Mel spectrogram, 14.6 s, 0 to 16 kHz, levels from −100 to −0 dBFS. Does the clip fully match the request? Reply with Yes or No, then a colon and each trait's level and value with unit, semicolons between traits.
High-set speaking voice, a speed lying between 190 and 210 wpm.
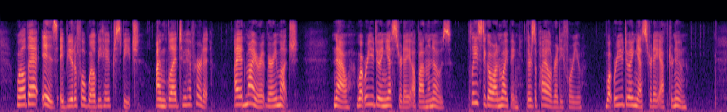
Yes: high, 215 Hz; average, 195 wpm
